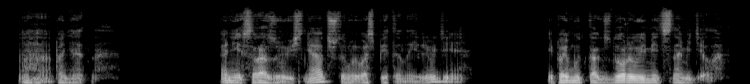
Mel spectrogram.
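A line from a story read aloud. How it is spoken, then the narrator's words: Gloomy. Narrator (Russian): мрачно сказал Ваймс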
